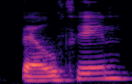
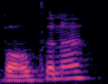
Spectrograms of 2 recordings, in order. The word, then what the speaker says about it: Bealtaine: So a lot of people say Beltane. Yeah, I've heard of Beltane. But like we would pronounce it Baltina. Okay. It's Bealtaine. Okay. So it looks like Beltane if you were to read it.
